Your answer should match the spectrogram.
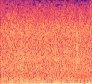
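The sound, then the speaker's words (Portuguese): Steady, even hiss of rain falling continuously, with a low droning hum underneath and no voices. “E a nossa águia está atravessando essa chuva e tem raios e raios caindo.”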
